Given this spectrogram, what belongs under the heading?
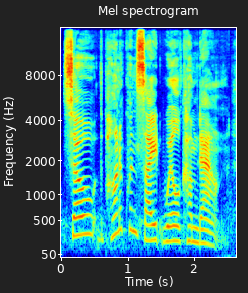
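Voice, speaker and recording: A woman reporter giving a scripted narration for a news feature in a measured, even way. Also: medium pitch, a little hiss or hum.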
